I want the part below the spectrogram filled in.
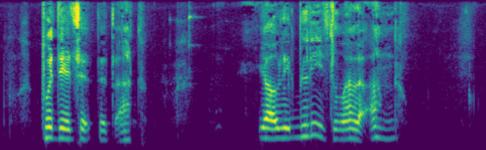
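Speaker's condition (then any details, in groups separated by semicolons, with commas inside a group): Cerebral palsy; much improved through practice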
